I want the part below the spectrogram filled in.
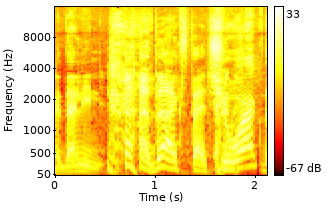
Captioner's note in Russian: смеётся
